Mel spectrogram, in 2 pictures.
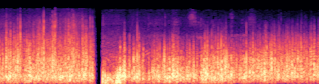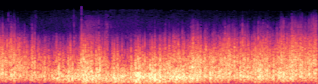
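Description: Wind buffeting the camera microphone: a loud, rough, steady rushing noise, broken by a brief cut about a second in.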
